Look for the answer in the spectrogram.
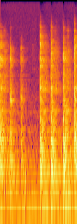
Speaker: So, our joint is actually loose down here. Okay, now we can make it a lot louder. You should not be able to make any noise out of a tie rod end.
